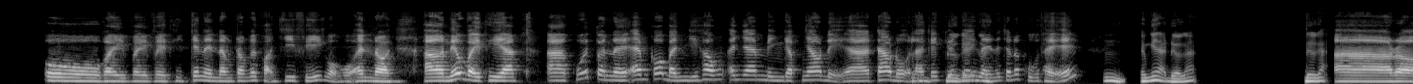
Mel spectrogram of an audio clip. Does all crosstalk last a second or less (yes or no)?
yes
